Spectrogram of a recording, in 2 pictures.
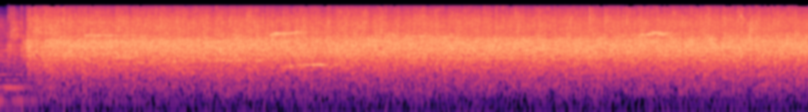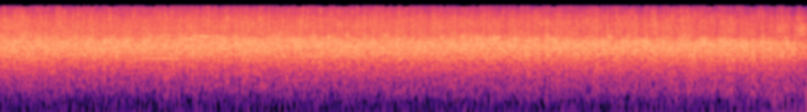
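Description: Concert hall audience applauding steadily and loudly at the end of an orchestral piece, the clapping taking over as the orchestra's last chord stops.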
